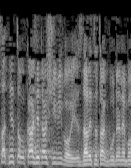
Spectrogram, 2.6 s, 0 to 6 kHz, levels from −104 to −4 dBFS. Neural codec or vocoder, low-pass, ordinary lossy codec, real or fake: codec, 16 kHz, 16 kbps, FunCodec, trained on Chinese and English, 50 frames a second; 5.4 kHz; MP3, 24 kbps; fake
